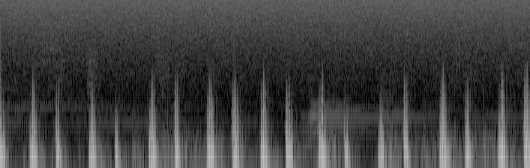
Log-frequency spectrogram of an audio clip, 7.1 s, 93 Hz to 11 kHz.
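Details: ASMR relaxation recording with a heartbeat trigger among feather, brush and ear-massage sounds, from a Chinese young woman: steady, deep paired thumps at about 77 beats per minute with a faint hum, a regular heartbeat.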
